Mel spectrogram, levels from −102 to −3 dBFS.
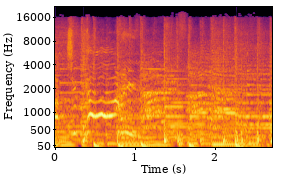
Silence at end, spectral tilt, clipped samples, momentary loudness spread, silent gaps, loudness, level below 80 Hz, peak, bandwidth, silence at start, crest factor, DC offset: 0 s; -4.5 dB/octave; under 0.1%; 4 LU; none; -10 LUFS; -18 dBFS; 0 dBFS; 18 kHz; 0 s; 10 dB; under 0.1%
